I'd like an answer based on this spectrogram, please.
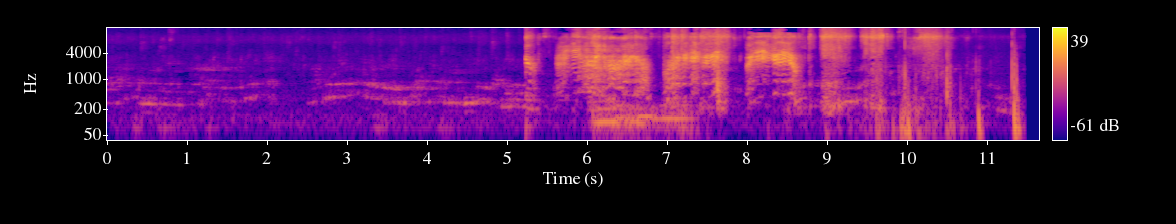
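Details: Domestic cats fighting, an orange cat among them: quiet low growls give way to a sudden burst of harsh hissing and spitting scuffle noise with thumps, ending abruptly.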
